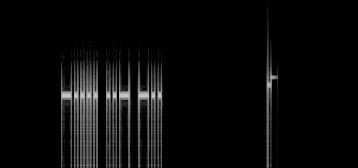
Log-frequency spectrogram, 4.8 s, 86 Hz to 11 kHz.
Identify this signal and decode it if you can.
Morse code, heard as a keyed tone, about 28 wpm, 700 Hz. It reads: 6UD
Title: All Cut Numbers - 3-Digit 28wpm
